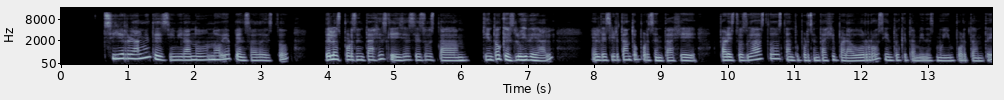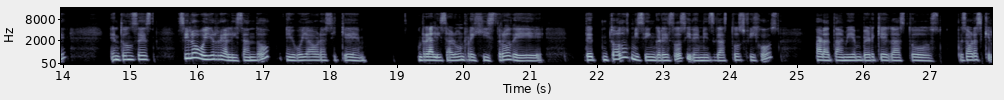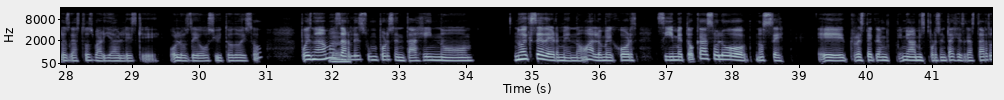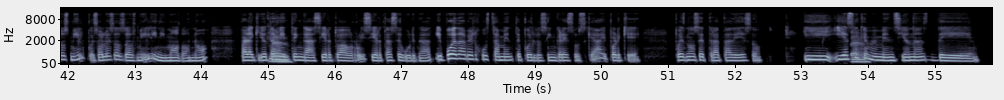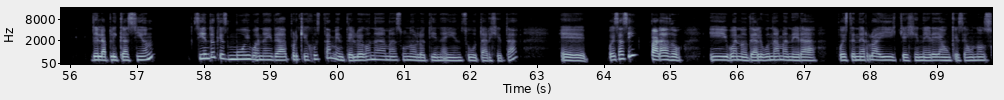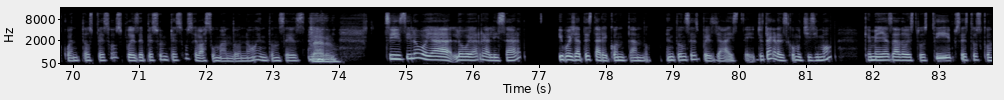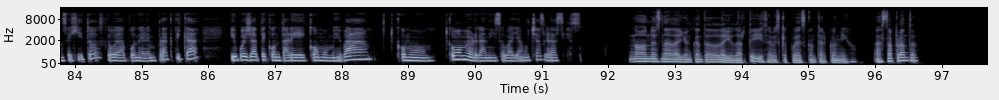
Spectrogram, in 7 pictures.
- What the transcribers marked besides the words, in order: chuckle; tapping; other background noise; other noise; chuckle
- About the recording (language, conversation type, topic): Spanish, advice, ¿Cómo evito que mis gastos aumenten cuando gano más dinero?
